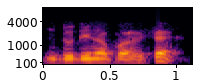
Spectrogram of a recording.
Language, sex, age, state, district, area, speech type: Assamese, male, 30-45, Assam, Sonitpur, rural, conversation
